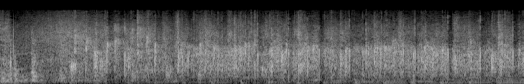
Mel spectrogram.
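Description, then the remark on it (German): Steady applause from a crowd at the announcement that Germany will host Euro 2024. It is a dense, continuous patter of clapping that holds at an even level for several seconds without cheers or shouts rising above it. “Ein bisschen lahm war er, dieser Applaus damals bei der Verkündung, dass Deutschland die EM bekommt, aber es wird eben nicht ganz so hoch gechest wie bei FIFA-WMs, das muss man dann doch sagen.”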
